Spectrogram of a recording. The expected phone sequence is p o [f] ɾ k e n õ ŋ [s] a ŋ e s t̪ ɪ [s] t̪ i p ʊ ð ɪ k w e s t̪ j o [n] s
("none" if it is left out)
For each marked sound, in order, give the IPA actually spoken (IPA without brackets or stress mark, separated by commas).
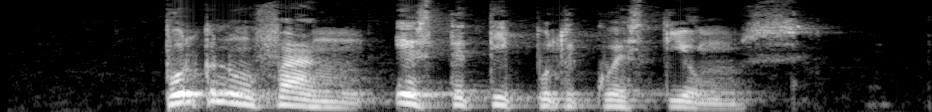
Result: none, f, none, ŋ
